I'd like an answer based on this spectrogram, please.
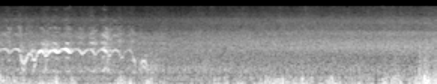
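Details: Horse whinnying once, a high, quavering call lasting about a second that wavers up and down before fading, followed by low, steady rumbling and scuffing noise with soft thumps.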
